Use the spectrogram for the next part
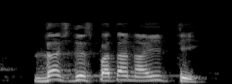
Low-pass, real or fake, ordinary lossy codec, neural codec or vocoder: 7.2 kHz; real; MP3, 32 kbps; none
